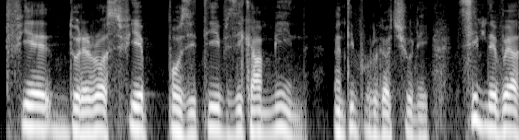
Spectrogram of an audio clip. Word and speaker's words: amin: Amin nu este altceva decât preluarea și ajustarea vechiului amen în greaca modernă, amin, că eta era e, dar acum este i în greaca modernă.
